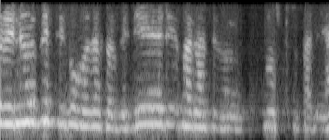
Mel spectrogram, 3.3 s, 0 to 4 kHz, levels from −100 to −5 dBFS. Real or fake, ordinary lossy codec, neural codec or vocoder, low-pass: fake; none; vocoder, 24 kHz, 100 mel bands, Vocos; 3.6 kHz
